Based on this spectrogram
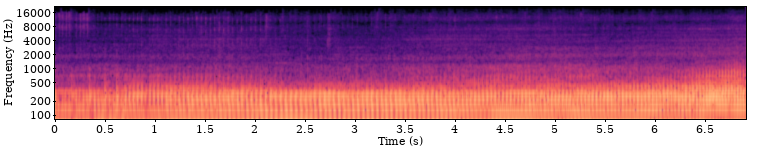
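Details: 1997 Honda TRX300EX single-cylinder on test ride after cam chain replacement, still cold after sitting: brisk even thump building smoothly as revs rise, no top-end tapping or rattle; running really good, slightly grumpy from sitting and cold.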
